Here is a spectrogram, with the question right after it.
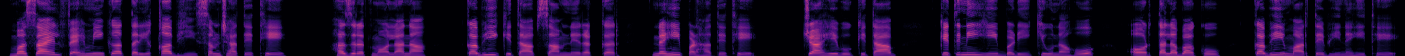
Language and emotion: Urdu, neutral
